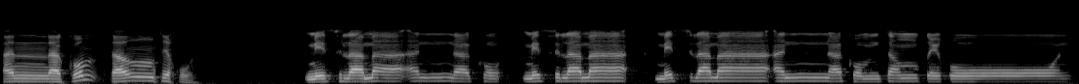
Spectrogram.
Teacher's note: يعني أنكم تنطقون ما في غنى عند الميم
